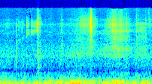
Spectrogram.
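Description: Low, steady rumble of road traffic coming in from outside, with a single light tap about half a second in as a tarot card is laid down on the cloth.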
